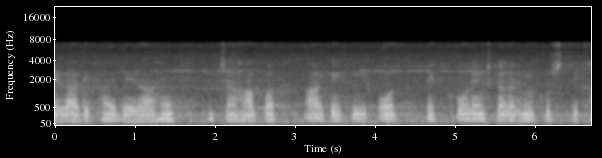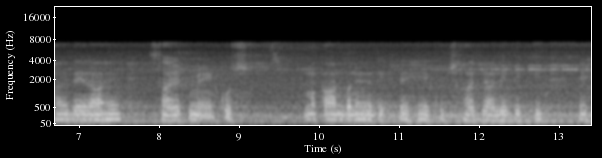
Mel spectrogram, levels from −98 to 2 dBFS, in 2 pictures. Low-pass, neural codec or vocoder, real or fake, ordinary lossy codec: 7.2 kHz; vocoder, 24 kHz, 100 mel bands, Vocos; fake; none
